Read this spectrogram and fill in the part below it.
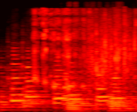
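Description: A crisp sausage bread roll being bitten, giving a loud close crunch with crackling texture that continues through the short moment.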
